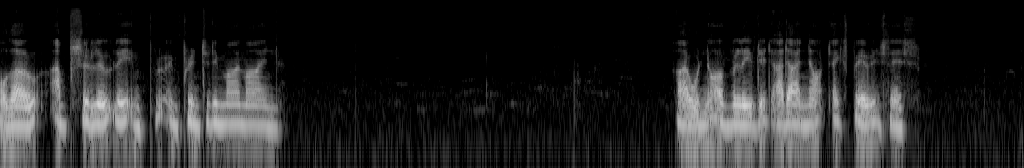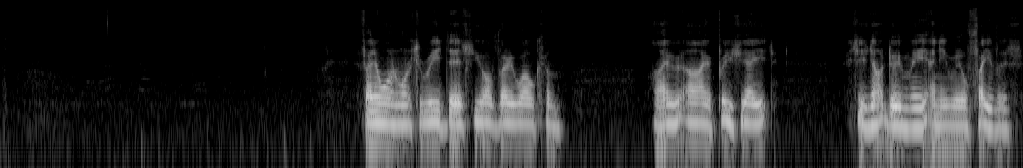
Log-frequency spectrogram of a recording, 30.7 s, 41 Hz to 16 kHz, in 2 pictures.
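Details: Unscripted home recording of a 77-year-old man with severe dysarthria after a severe stroke in May; very limited mobility, and he says his voice is severely affected.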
